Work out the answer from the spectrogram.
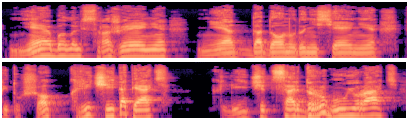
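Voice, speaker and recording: A man reciting a fairy tale in verse with a sing-song lilt. His voice is husky, his pace very slow, and his pitch moves up and down widely. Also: darkish tone.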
